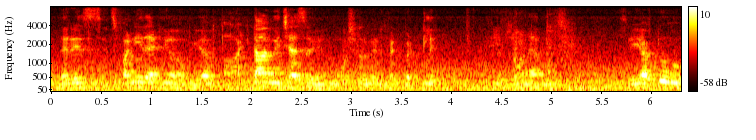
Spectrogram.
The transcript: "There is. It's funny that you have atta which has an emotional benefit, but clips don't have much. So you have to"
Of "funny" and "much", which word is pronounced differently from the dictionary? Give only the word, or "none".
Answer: much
